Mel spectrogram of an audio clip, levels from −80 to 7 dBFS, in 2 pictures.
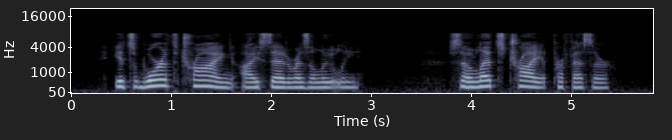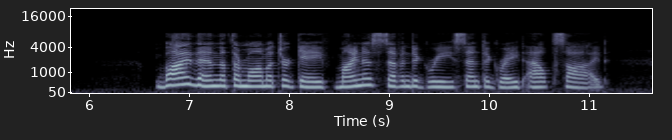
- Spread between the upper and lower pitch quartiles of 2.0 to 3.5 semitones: Yes, average, 2.8 semitones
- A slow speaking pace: Yes, slow, 105 wpm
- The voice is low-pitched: No, high, 230 Hz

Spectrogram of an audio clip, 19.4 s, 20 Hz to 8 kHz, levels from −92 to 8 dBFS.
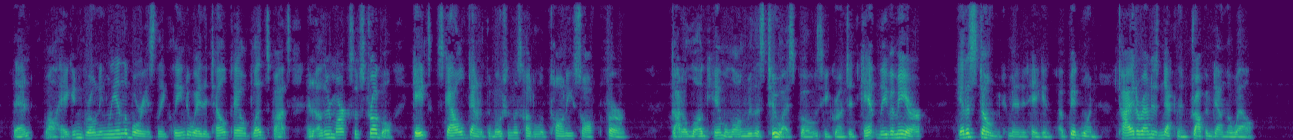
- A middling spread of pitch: No, wide, 6.0 semitones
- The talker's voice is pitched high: No, medium, 145 Hz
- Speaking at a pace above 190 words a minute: Yes, average, 200 wpm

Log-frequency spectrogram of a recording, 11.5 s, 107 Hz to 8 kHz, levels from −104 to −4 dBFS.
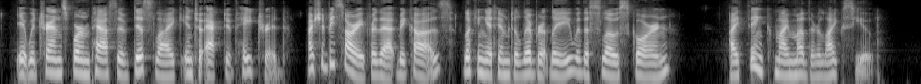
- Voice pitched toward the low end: No, medium, 180 Hz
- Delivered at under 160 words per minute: Yes, average, 150 wpm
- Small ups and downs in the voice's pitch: No, average, 3.1 semitones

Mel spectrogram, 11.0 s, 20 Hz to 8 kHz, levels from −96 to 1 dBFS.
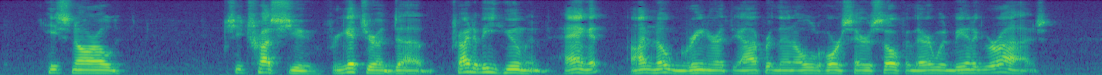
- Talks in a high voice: No, low, 120 Hz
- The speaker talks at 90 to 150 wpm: No, average, 170 wpm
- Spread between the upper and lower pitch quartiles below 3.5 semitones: Yes, average, 3.0 semitones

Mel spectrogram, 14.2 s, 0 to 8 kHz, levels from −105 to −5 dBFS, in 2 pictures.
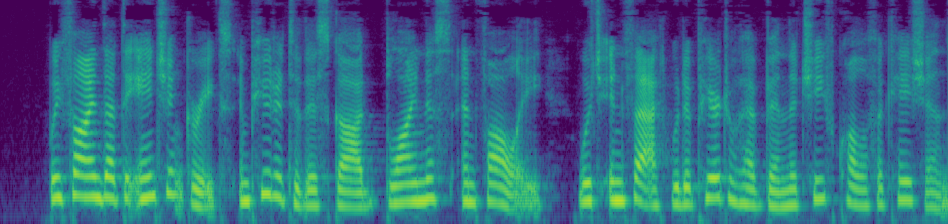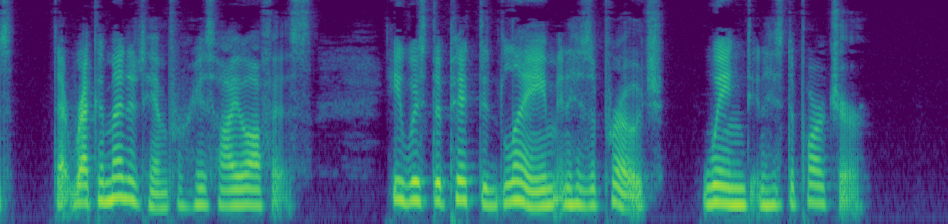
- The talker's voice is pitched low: No, high, 190 Hz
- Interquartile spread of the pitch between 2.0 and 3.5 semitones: No, average, 4.4 semitones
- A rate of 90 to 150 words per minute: No, average, 175 wpm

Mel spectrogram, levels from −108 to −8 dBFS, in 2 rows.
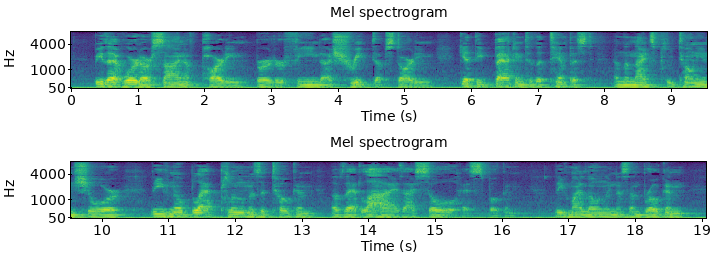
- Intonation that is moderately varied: No, narrow, 1.9 semitones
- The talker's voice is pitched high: No, very low, 95 Hz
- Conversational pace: No, slow, 130 wpm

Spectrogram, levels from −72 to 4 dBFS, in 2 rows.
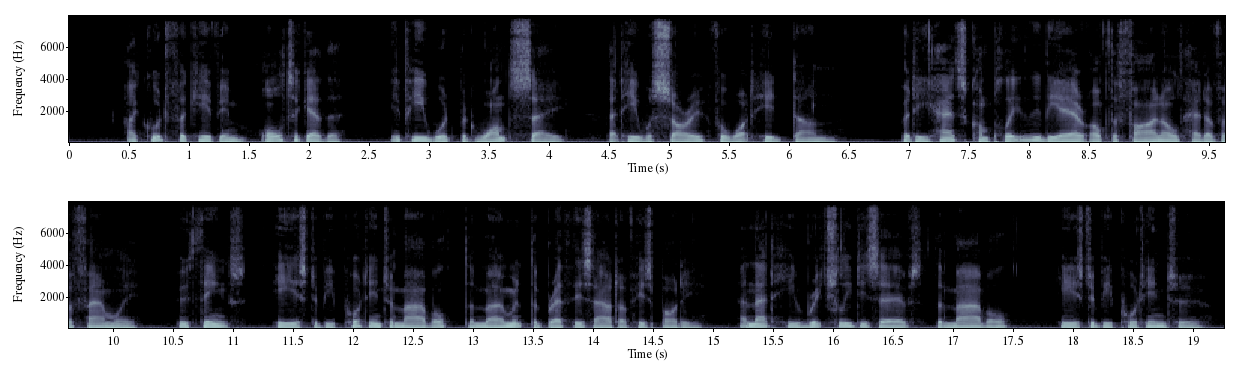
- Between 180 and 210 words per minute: Yes, average, 200 wpm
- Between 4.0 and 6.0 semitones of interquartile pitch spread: No, average, 3.3 semitones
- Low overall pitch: Yes, low, 110 Hz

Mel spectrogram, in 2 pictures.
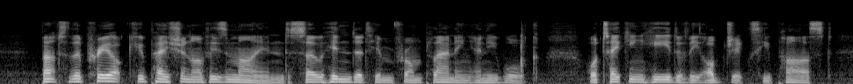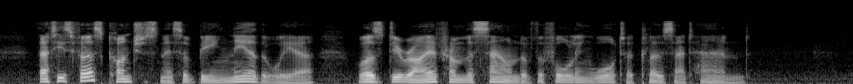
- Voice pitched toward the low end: Yes, low, 105 Hz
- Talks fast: No, average, 150 wpm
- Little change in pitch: No, average, 4.6 semitones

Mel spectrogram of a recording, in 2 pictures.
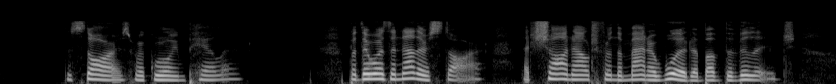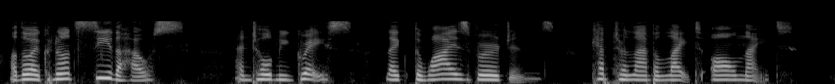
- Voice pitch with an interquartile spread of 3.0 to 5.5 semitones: No, narrow, 2.6 semitones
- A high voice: Yes, high, 215 Hz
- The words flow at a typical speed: Yes, average, 145 wpm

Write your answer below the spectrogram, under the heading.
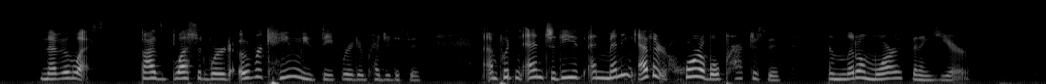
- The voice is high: Yes, very high, 270 Hz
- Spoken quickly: No, average, 150 wpm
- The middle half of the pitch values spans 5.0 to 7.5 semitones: No, average, 4.5 semitones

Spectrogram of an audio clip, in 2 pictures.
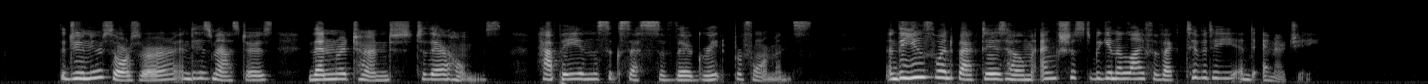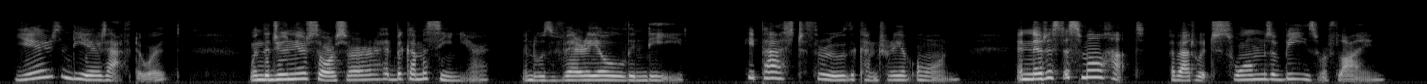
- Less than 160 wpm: Yes, average, 150 wpm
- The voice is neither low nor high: No, high, 230 Hz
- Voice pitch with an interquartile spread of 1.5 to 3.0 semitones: No, average, 4.3 semitones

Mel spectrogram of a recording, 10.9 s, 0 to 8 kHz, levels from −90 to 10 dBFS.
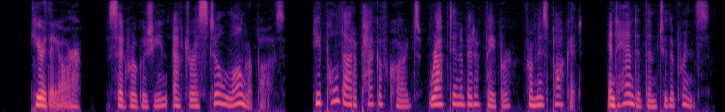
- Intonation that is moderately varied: Yes, average, 4.5 semitones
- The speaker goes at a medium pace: Yes, average, 175 wpm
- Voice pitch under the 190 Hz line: No, high, 195 Hz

